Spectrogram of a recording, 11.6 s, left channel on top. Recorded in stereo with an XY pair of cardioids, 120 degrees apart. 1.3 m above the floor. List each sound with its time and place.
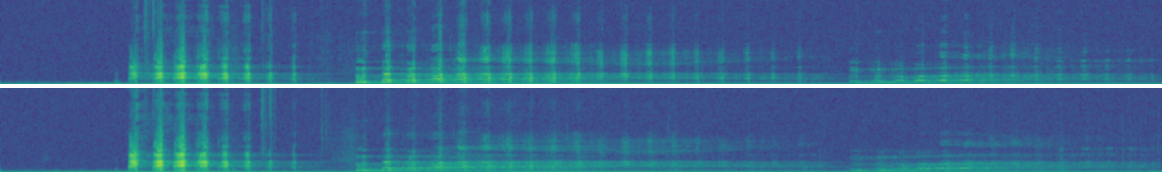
1.3 s laughter: 55° right, 0.6 m; by 11.5 s 60° left, 6 m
